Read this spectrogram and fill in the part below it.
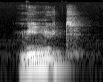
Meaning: minute (unit of time)
- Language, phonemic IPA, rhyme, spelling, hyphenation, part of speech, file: Dutch, /miˈnyt/, -yt, minuut, mi‧nuut, noun, Nl-minuut.ogg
